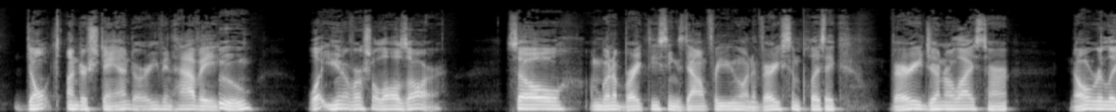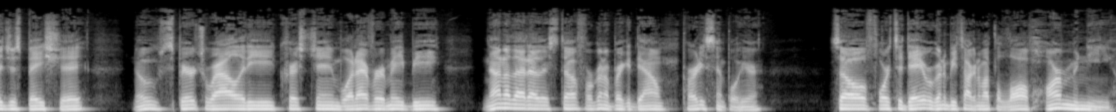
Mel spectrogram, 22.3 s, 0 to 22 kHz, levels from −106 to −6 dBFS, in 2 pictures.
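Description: At 2.18, 8.24 and 10.05 s the speech jumps ahead. These are compressed frames skipped. Missing or damaged frames were never decoded, losing about 300, 100 and 150 ms of audio. Overlapping neighbour frames leave a brief smeared blip, not a click.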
